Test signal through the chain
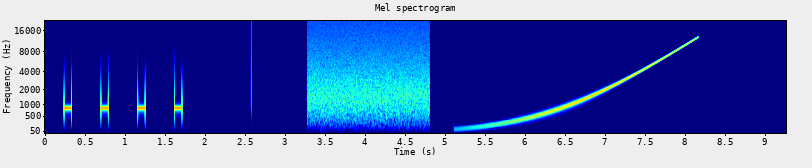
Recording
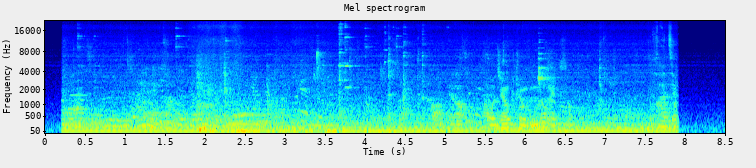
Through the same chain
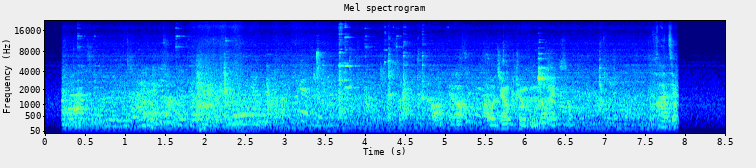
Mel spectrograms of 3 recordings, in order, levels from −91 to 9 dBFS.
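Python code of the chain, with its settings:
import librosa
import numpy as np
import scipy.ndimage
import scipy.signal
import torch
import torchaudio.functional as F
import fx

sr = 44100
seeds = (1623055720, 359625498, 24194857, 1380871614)

y = scipy.signal.sosfilt(scipy.signal.butter(2, 1200.0, 'highpass', fs=sr, output='sos'), x)
y = fx.high_shelf(y, sr, hz=3400.0, db=-10.5)
y = y * 10.0 ** (8.0 / 20.0)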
